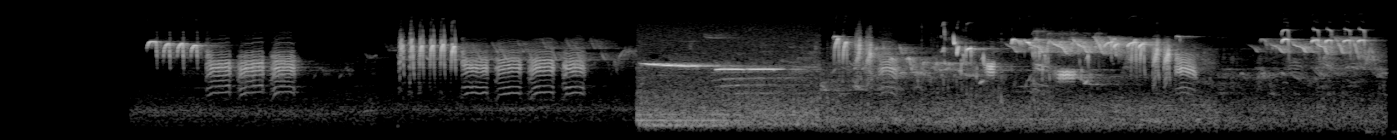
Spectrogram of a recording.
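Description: Black-capped chickadees giving their chick-a-dee-dee-dee call several times, with a clear two-note whistled fee-bee song, the second note lower, about five seconds in.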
